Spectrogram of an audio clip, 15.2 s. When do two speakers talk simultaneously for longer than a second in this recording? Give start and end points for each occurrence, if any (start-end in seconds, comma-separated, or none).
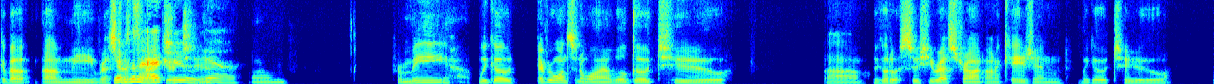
1.4-2.7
